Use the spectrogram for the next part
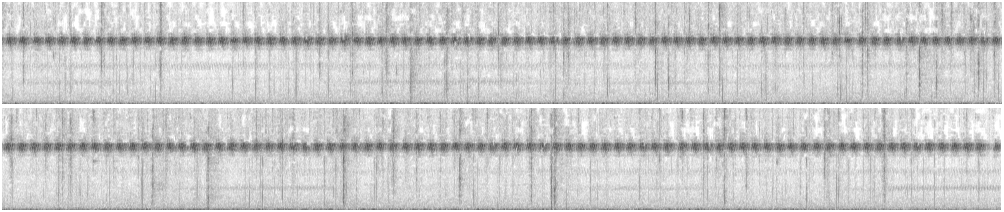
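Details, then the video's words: Night crickets near a forest campfire keep up a continuous, shrill, evenly pulsed trill from start to end, while the fire snaps irregularly and a low steady roar lies beneath. "Fire & Crickets Night Ambience"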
